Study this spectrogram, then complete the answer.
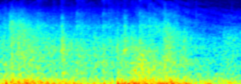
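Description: A destroyed anti-aircraft gun explodes in a combat flight video game, a dense, continuous rumbling boom with crackling bursts and no speech.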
